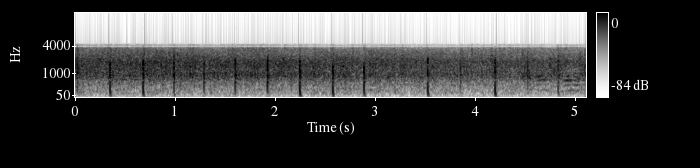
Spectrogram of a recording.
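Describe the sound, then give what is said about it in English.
Sparse, uneven clapping from a small audience for NASCAR driver Ricky Craven, individual sharp claps popping out steadily over a hiss of background noise, fairly quiet, with no one speaking. “And last but certainly not least, let's give a round of applause for Ricky Craven, who entered the record books in 2003 with the closest finish in NASCAR history at Darlington by 0.002 seconds.”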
